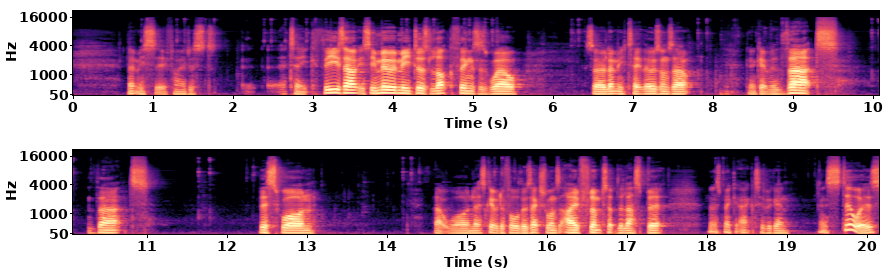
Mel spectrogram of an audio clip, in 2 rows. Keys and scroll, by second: 8.6 BackSpace, 10.3 BackSpace, 12.3 BackSpace, 14.5 BackSpace, 15.8 BackSpace, 19.5 super+z.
